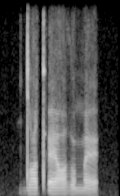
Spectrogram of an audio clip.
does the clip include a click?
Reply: no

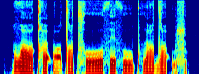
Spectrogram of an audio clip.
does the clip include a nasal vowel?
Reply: no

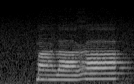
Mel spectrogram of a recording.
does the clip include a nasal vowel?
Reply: yes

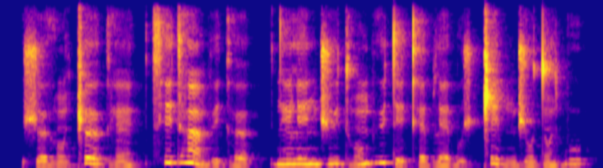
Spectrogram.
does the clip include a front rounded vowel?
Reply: yes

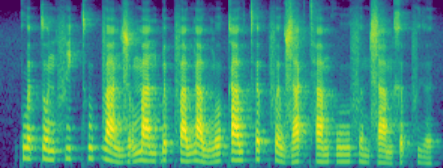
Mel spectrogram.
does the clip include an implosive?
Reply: yes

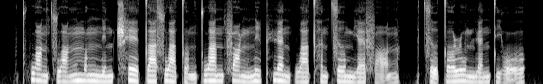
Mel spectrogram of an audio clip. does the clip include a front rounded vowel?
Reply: no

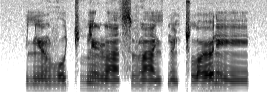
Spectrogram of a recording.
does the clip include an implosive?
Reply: yes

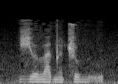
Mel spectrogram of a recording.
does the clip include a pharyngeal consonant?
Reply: no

